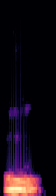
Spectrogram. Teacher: কণ্ঠনালীর শেষ হইতে উচ্চারিত হয় 3 নাম্বার মাখরাজ গয়ন, খ।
